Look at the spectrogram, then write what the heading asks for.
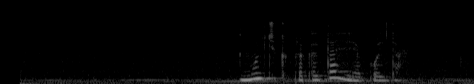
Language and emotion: Russian, neutral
